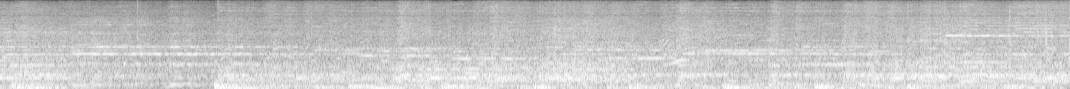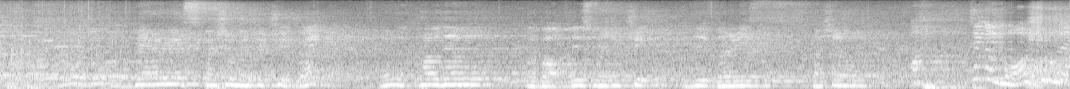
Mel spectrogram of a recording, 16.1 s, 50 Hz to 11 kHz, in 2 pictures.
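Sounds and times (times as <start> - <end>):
background music: 0.0 - 10.6.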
